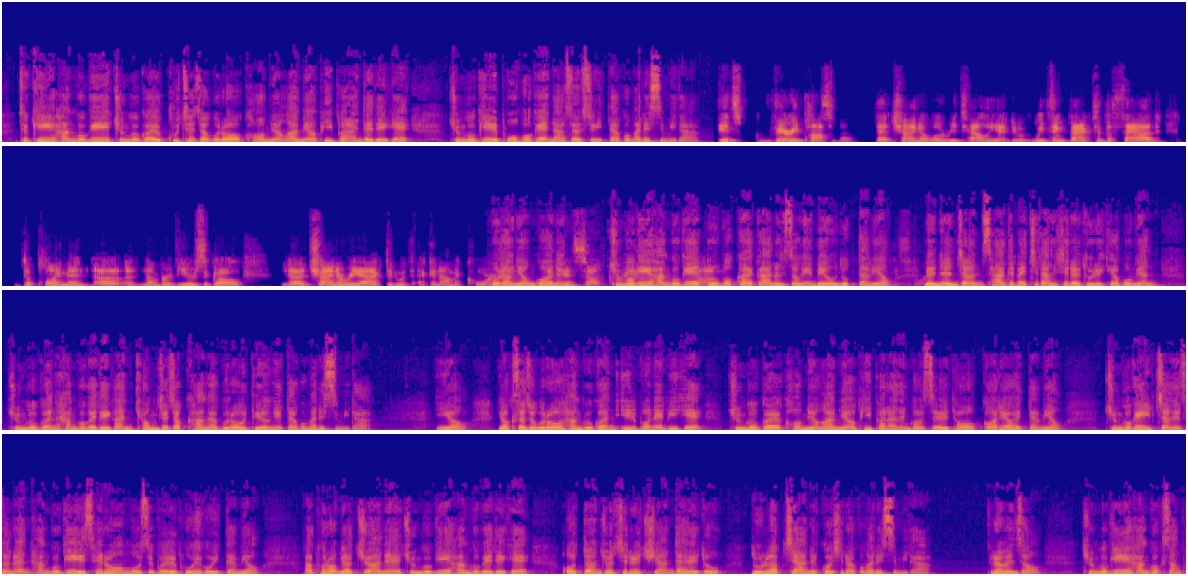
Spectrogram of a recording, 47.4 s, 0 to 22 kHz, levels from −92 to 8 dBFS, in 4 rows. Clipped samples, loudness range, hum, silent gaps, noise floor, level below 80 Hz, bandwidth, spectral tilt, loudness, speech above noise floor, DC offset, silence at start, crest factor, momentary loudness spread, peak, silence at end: under 0.1%; 5 LU; none; none; -58 dBFS; -54 dBFS; 15 kHz; -4.5 dB/octave; -25 LUFS; 33 dB; under 0.1%; 0.2 s; 18 dB; 10 LU; -8 dBFS; 0 s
